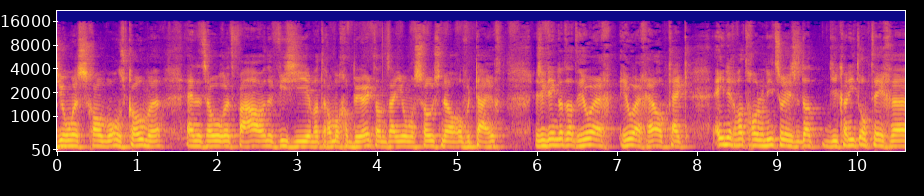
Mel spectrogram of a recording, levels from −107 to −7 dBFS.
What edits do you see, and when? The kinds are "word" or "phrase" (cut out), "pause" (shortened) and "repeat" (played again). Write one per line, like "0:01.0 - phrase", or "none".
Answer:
none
